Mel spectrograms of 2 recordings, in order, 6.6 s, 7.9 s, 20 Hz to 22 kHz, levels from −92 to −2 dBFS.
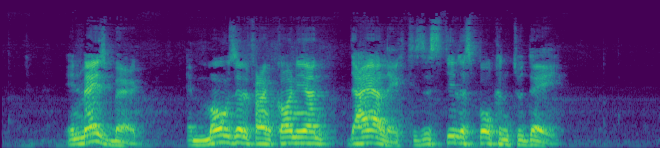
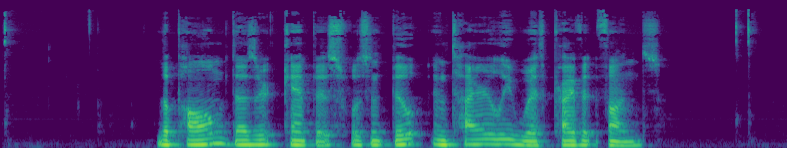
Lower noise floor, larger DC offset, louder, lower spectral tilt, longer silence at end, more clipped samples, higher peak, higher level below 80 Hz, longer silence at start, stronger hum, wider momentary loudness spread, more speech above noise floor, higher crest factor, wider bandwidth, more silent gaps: second, -62 dBFS vs -78 dBFS; neither; first, -18 LUFS vs -25 LUFS; about the same, -5.5 dB/octave vs -6 dB/octave; first, 1 s vs 0.35 s; neither; first, -2 dBFS vs -10 dBFS; about the same, -60 dBFS vs -60 dBFS; first, 0.7 s vs 0.05 s; neither; second, 11 LU vs 16 LU; second, 44 dB vs 54 dB; about the same, 16 dB vs 16 dB; second, 13 kHz vs 16.5 kHz; neither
